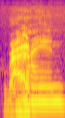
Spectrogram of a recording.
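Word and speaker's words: Ryon: Ryan with an O. Yeah. But you pronounce it like Ryan.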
